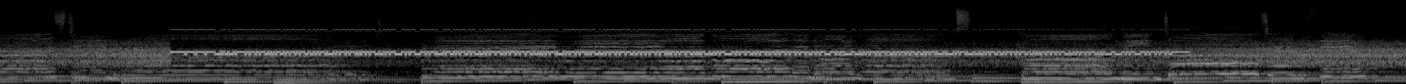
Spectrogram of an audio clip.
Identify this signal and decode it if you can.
RTTY (75 baud, 170 Hz shift), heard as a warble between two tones, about 1650 Hz centre, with radio static and a narrow filter. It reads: 47836 59370 77436 70676 57295 78333 81861 45592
